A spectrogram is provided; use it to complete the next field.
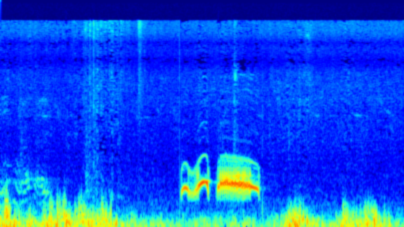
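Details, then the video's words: One spotted dove coo meant to get difficult decoy birds cooing: a brief wavering lead-in note, then a steady, mellow drawn-out coo, set between stretches of low rumbling background noise. "Cu gáy kích gáy cực đã tai cho những mồi khó nhất"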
